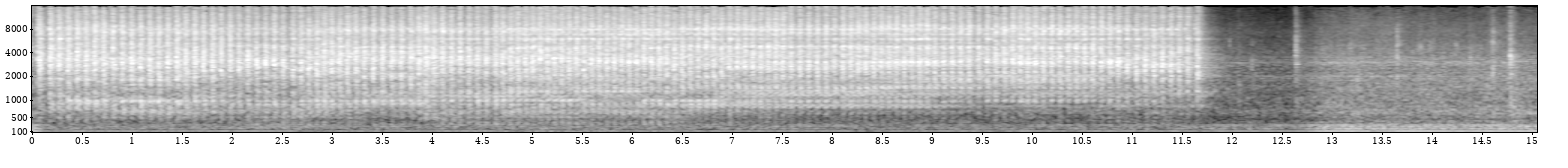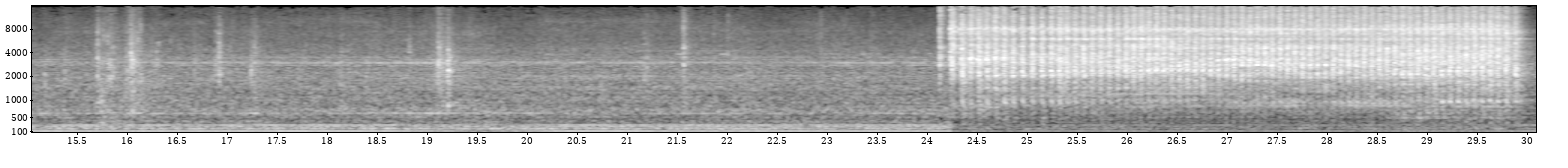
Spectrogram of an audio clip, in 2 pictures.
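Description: Excavator-mounted hydraulic breaker hammering rapidly against the base of a reinforced concrete pile, opening the crack along the pile head's cut line. The hammering stops about 12 seconds in, leaving only the excavator's engine running, and starts again about 24 seconds in.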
